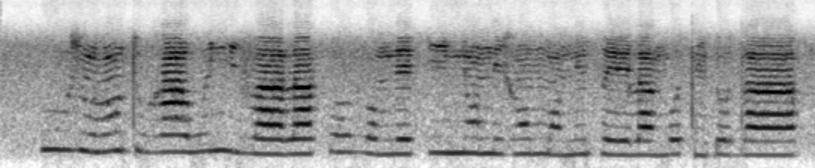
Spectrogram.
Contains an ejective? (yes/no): no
